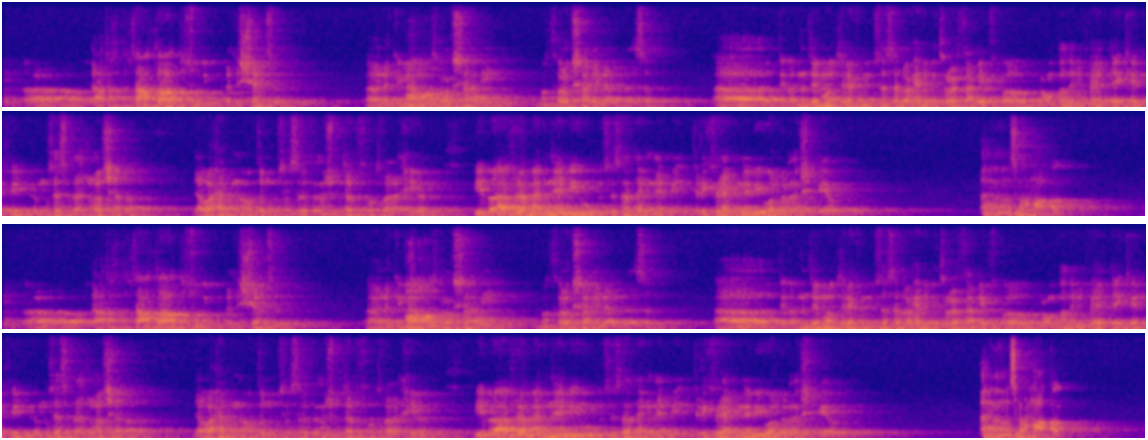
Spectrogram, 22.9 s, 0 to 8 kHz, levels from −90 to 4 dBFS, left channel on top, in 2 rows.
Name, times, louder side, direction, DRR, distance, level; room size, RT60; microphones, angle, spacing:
voice 1, 0.2-2.8 3.6-5.0 5.3-6.5 7.1-12.8 13.3-15.7 16.2-19.8, equal, 80° left, -4 dB, 2.4 m, -30 dB
voice 2, 4.0-4.4 21.2-22.1, right 3 dB, 50° right, 6 dB, 0.7 m, -30 dB
15.0 x 5.8 x 3.4 m, 2.1 s
head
